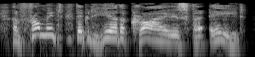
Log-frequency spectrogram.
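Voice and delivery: usual speaking voice

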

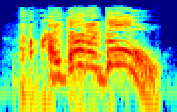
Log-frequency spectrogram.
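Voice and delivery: very high parrot voice; anxious to go. A narrator's reading. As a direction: break off in a high-pitched bird voice. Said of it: "anxious to go".

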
